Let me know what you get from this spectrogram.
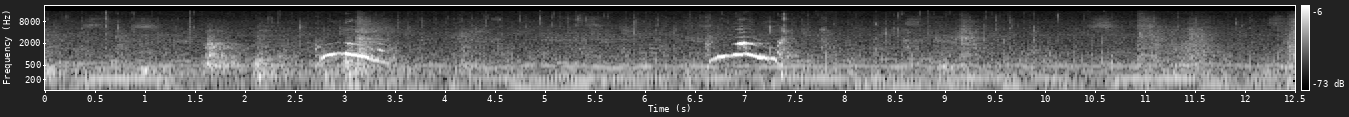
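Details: Indoors, kittens eat and talk at each other: two short, arched mews spaced about four seconds apart, thin and soft, with a constant low hum and light rustling between them.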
